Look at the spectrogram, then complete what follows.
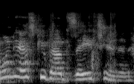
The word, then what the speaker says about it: Zeytin: So that's I don't want to ask you about Zaytoven and how you found it. Am I pronouncing it correctly?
